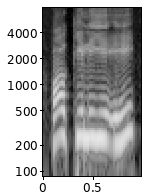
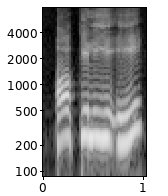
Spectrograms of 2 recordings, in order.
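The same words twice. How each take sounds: The two takes are said the same way.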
